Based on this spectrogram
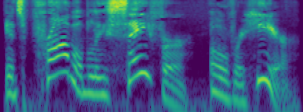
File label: probably safer, scientist female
